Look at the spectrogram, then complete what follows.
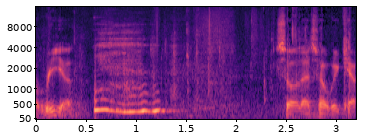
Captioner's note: chuckling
